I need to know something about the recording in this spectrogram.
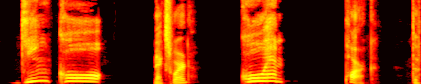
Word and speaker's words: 銀行: There's a long O vowel at the end, so be careful. 銀行。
